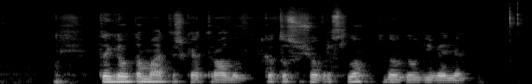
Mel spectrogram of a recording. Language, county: Lithuanian, Alytus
